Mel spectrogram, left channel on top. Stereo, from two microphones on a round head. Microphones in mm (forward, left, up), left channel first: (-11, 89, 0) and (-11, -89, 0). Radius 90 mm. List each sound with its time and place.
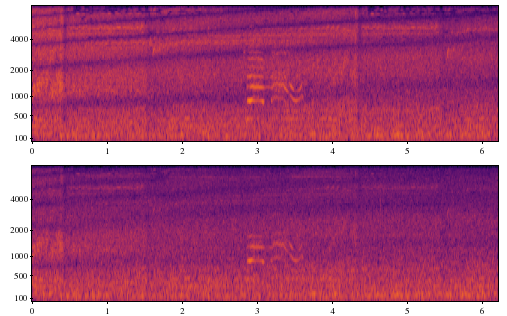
0.0 s a drone: 70° left (ahead or behind); by 6.2 s 75° left (ahead or behind)
2.8 s a shout: 85° left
